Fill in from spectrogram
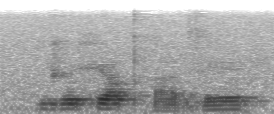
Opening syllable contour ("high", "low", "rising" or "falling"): high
